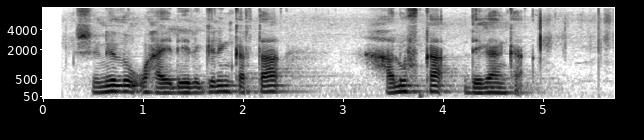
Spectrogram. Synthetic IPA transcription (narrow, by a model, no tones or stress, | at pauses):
ʃɪnɪðʊwʔɑħɑjɖiːɾɪɡɛlɪŋkʰɐrt̪ʰaː | ħɑluːfkʰɐd̪ɛːɣaːŋkʰɐ̰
